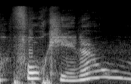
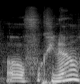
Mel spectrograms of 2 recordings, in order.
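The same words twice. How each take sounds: First: Much higher, very slow, drawn-out unplaceable mock accent on "Fucking hell"; mystery accent. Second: Said in the usual way. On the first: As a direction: stretch "Fucking hell" out in a silly, unidentifiable foreign accent. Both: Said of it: "I don't know what accent that was".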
